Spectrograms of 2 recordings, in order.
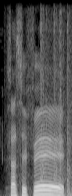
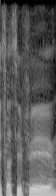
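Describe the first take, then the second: First: Louder, punchier ça c'est fait; proud little victory line; triumphant. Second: Said in the usual way. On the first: Real, not acted. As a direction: declare the job done with a flourish.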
